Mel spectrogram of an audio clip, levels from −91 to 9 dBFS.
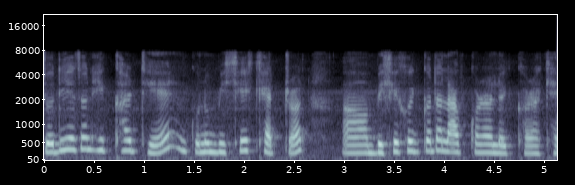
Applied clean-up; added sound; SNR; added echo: none; none; none; none.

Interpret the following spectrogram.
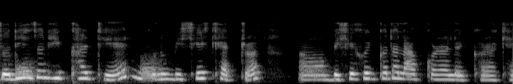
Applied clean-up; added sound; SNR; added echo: neural mask model DeepFilterNet 3.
